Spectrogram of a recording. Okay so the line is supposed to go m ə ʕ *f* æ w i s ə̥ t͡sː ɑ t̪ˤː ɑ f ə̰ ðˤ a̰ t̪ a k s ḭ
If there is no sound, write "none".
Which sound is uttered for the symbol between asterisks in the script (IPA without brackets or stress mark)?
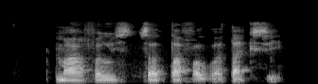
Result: f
